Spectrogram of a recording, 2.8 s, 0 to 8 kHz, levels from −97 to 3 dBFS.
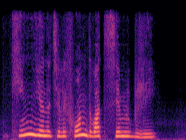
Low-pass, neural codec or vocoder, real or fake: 7.2 kHz; codec, 16 kHz in and 24 kHz out, 0.4 kbps, LongCat-Audio-Codec, fine tuned four codebook decoder; fake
